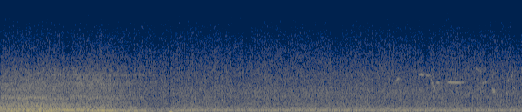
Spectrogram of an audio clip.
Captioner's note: birds chirping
